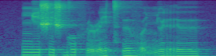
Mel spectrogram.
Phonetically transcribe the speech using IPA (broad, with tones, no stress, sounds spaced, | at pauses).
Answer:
ɲ i˥ ʃ i˥ ʃ ɡ u˥ f ʉ˩ ɭ i˥ t͡sʼ ɨ˥ v ɵ˩ ɲ ʉ˥ r ɨ˥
